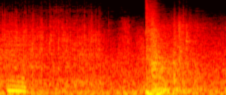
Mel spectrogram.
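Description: Gunfire from a crossfire in a tank video game: sharp booming shots, one near the start and a louder one midway, over a steady engine drone and faint background chatter.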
